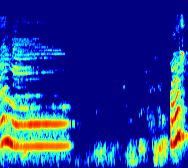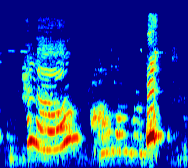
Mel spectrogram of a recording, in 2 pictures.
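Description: A corgi gives a vocal greeting: a long, steady moan, then warbling yowls that rise and fall. Short, sharp upward yips break up the run of sounds, giving it a talkative, conversational feel.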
